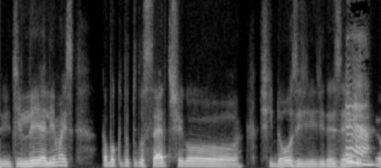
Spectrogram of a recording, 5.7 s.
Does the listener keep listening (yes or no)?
yes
